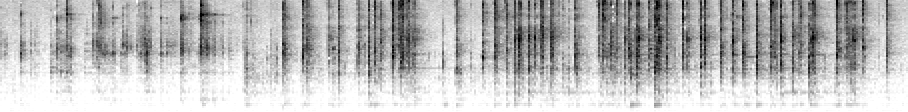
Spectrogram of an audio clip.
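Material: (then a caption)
Plastic. Long nails type quickly on a beige plastic mechanical keyboard with white shells lined up along its front edge. The result is a steady run of bright, clacky key taps with short, crisp decays, growing slightly louder and denser in the second half.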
